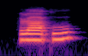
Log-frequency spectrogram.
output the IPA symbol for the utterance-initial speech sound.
ɭ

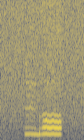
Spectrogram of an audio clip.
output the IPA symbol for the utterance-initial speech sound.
ŋ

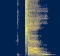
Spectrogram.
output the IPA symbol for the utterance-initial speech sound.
c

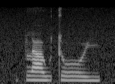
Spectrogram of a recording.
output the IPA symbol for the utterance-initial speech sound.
p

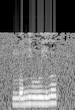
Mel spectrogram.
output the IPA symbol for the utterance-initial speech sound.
m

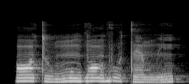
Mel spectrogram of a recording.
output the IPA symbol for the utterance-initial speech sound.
ɔ̃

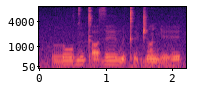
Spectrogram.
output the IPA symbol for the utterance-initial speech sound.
r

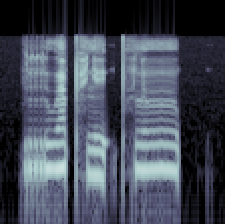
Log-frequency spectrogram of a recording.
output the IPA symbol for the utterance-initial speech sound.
r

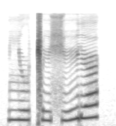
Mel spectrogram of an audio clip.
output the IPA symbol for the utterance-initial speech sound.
ʎ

